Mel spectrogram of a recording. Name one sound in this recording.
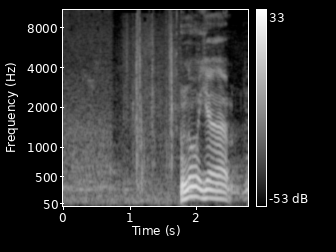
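Paper pages rustle as they are flipped.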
